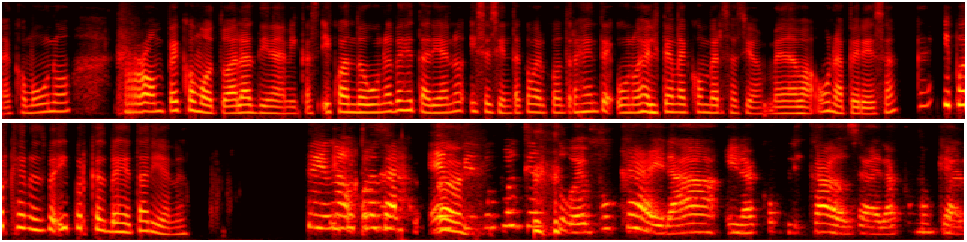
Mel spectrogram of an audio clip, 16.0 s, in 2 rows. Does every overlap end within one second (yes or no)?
no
